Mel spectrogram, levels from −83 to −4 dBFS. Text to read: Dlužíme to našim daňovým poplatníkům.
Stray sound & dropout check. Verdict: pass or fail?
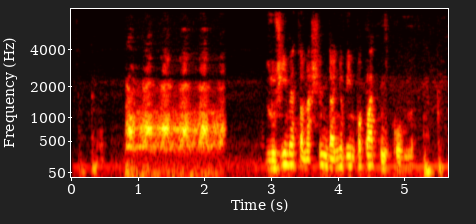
fail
